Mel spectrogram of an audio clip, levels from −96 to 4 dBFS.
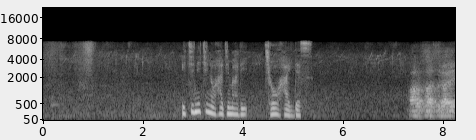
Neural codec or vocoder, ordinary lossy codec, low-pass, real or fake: none; none; 7.2 kHz; real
